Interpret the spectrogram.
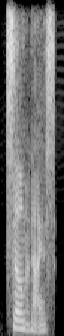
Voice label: "sermonize", Indian

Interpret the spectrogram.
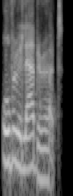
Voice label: "overelaborate", Indian

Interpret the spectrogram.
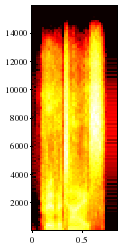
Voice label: "privatize", Indian; Dictionary

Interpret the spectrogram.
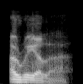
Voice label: "areola", British

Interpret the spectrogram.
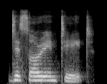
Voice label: "disorientate", Indian

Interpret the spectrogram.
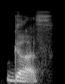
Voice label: "girth", Indian

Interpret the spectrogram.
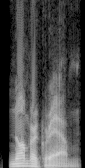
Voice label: "nomogram", American

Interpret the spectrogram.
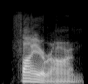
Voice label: "firearm", American

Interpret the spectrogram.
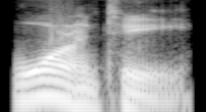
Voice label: "warranty", American

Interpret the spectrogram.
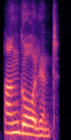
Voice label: "ungallant", Indian

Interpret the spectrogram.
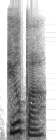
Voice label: "pupa", Indian; Dictionary

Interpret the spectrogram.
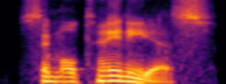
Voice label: "simultaneous", American

